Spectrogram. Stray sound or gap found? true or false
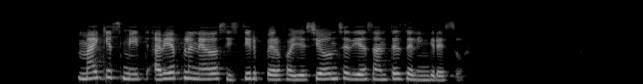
false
